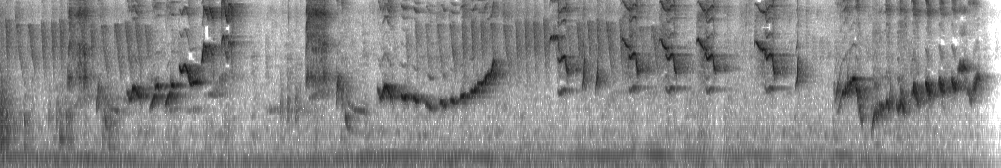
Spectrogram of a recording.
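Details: White-rumped shama morning song used to provoke rivals: harsh buzzy bursts, a long swooping whistle, and rapid chattering phrases with rising whistles, in loud bouts.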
